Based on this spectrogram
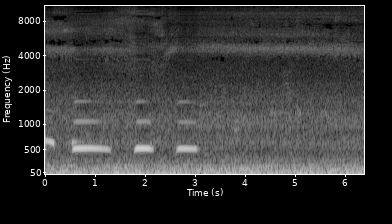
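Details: Mourning Dove, a common bird of the southern and eastern US, giving its low, mournful summer song, often mistaken for an owl: a sliding opening coo, then three steady hollow notes about a second apart, over a constant low hum.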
